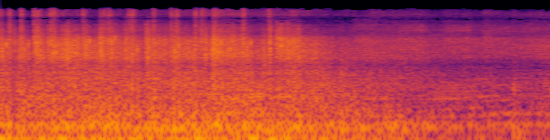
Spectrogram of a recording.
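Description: Tyres roar loudly on the road, then quieten.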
